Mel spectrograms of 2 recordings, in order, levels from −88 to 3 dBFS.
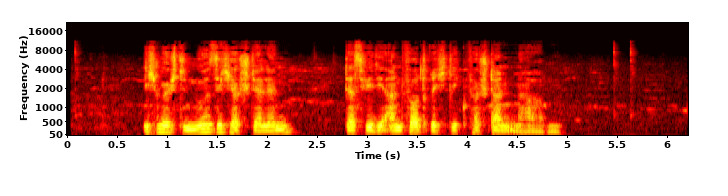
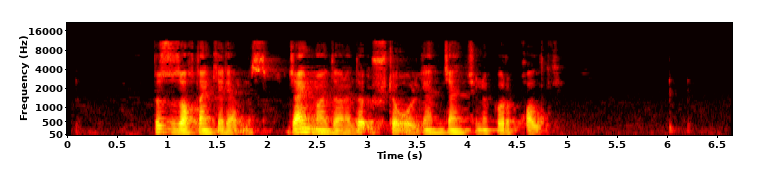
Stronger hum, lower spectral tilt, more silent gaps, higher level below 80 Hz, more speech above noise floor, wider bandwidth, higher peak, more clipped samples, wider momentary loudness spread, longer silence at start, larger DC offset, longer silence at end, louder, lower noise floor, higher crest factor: neither; second, -3.5 dB/octave vs -6 dB/octave; neither; about the same, -52 dBFS vs -56 dBFS; second, 38 dB vs 43 dB; about the same, 11.5 kHz vs 11.5 kHz; about the same, -2 dBFS vs -4 dBFS; neither; first, 14 LU vs 9 LU; second, 0.75 s vs 0.9 s; neither; first, 1.3 s vs 0.6 s; first, -19 LUFS vs -26 LUFS; second, -57 dBFS vs -69 dBFS; second, 18 dB vs 24 dB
